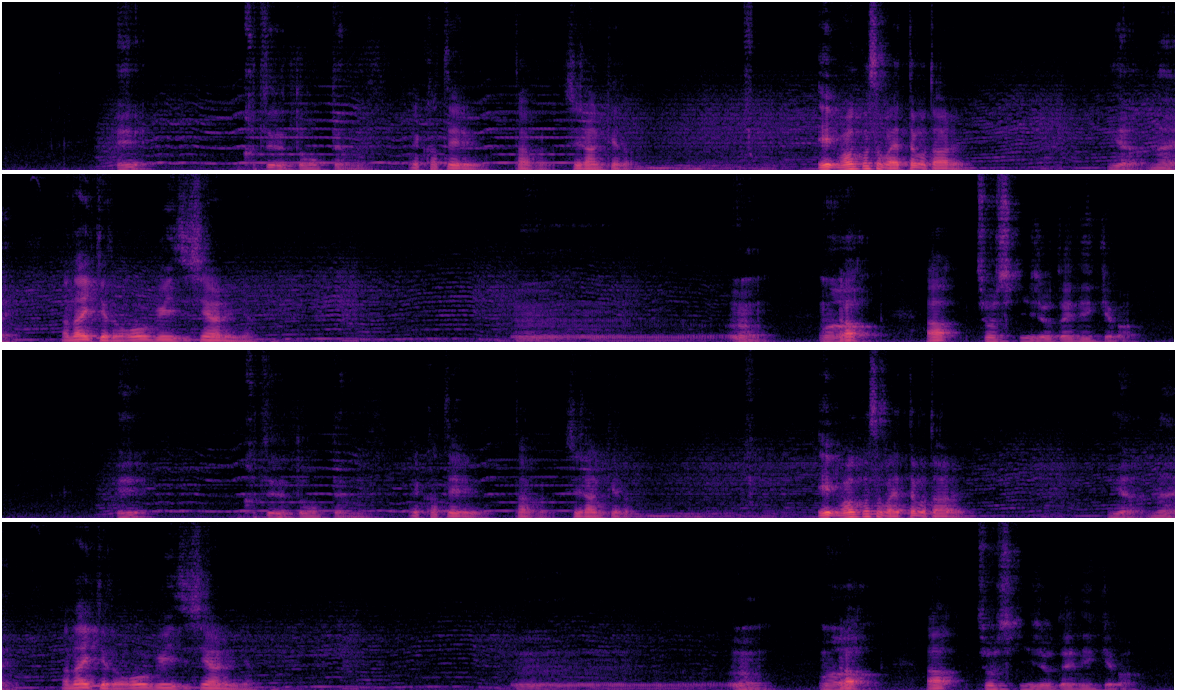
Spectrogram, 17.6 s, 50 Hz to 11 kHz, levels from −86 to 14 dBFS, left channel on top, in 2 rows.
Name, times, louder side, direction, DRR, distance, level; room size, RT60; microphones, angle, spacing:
sound 1, 0.7-14.3, left 3 dB, 40° left, 1.3 m, -54 dB
voice 1, 1.8-2.8 8.3-8.9 12.6-14.6 14.9-15.3 16.1-17.3, left 1 dB, 60° left, 2.3 m, -42 dB
voice 2, 3.1-4.7 6.1-7.2 9.3-10.7 15.1-15.2 15.7-15.9, left 1 dB, 25° left, 0.7 m, -31 dB
14.5 x 12.0 x 2.2 m
head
